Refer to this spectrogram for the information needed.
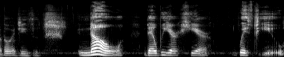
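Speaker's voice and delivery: choked-up, teary voice, near crying. Wishing the online community a happy New Year, speak about to cry. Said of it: "I'm about to cry".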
